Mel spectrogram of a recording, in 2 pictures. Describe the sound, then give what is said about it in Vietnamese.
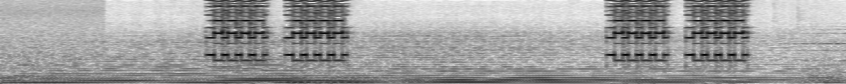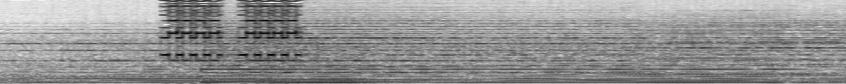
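A telephone rings in three bursts. Each burst is a quick double ring, with clear pauses between bursts, over a low sustained background. “Vừa lúc ấy có tiếng chuông điện thoại reo vang.”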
